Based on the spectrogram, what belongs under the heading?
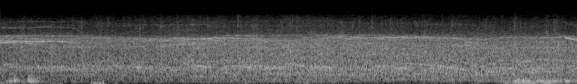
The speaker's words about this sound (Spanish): Con pitos de la afición, muchos aplausos de toda la grada para el Ceares y bastantes pitos ya en el tramo final del partido para los cambios,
